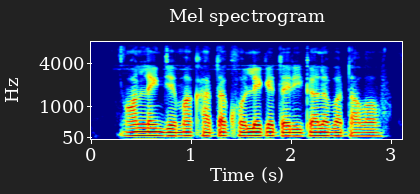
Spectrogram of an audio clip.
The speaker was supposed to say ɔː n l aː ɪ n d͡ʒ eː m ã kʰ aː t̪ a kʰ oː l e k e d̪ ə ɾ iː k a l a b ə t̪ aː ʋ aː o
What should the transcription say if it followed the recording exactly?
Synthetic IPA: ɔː n l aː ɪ n d͡ʒ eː m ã kʰ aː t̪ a kʰ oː l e k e t̪ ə ɾ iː k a l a b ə t̪ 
